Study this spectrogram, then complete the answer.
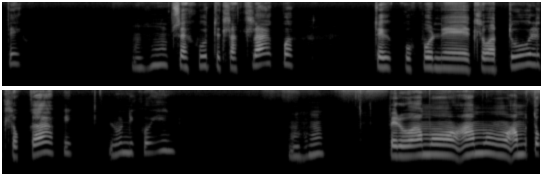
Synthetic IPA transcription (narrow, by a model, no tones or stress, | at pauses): t̪eo | m̩ɦsakut̪et͡ɬaht͡ɬak̚ʷa | t̪ekokʷonet͡ɬoat̪ulit͡ɬokaβi | lunikoino | m̩ɦ | peɾoamoamoaːmot̪o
